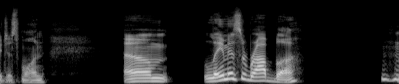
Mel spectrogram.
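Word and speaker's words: Les Misérables: Am I saying that correctly? You're the French master on this show. – Yeah, that was good. – Okay. How would you say it? – I'm not actually French. So Les Miserables, you don't have to do the blah, but...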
